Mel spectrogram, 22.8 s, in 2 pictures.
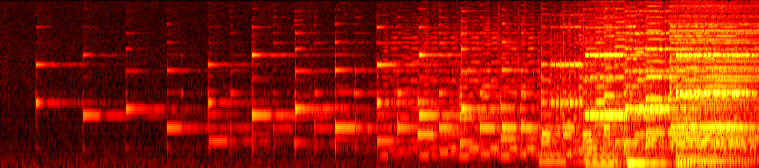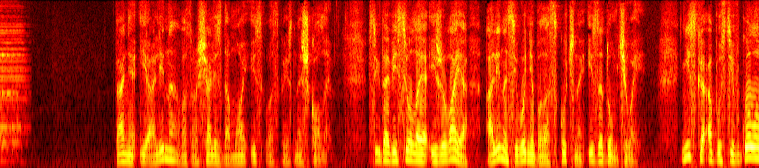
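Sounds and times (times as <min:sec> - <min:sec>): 
church bells ringing: 0:06.6 - 0:11.8
speech: 0:13.2 - 0:22.7.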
